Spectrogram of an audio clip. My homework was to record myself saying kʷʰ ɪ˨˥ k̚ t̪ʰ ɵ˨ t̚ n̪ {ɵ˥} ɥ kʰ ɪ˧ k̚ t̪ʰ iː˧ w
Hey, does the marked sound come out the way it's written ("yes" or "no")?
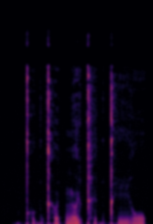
yes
